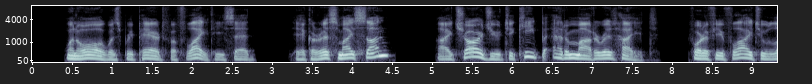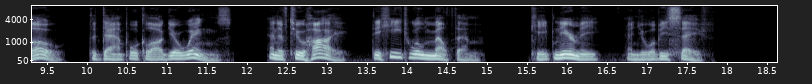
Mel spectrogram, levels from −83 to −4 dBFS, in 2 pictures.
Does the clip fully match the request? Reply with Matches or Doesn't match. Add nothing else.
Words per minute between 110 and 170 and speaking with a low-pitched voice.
Matches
